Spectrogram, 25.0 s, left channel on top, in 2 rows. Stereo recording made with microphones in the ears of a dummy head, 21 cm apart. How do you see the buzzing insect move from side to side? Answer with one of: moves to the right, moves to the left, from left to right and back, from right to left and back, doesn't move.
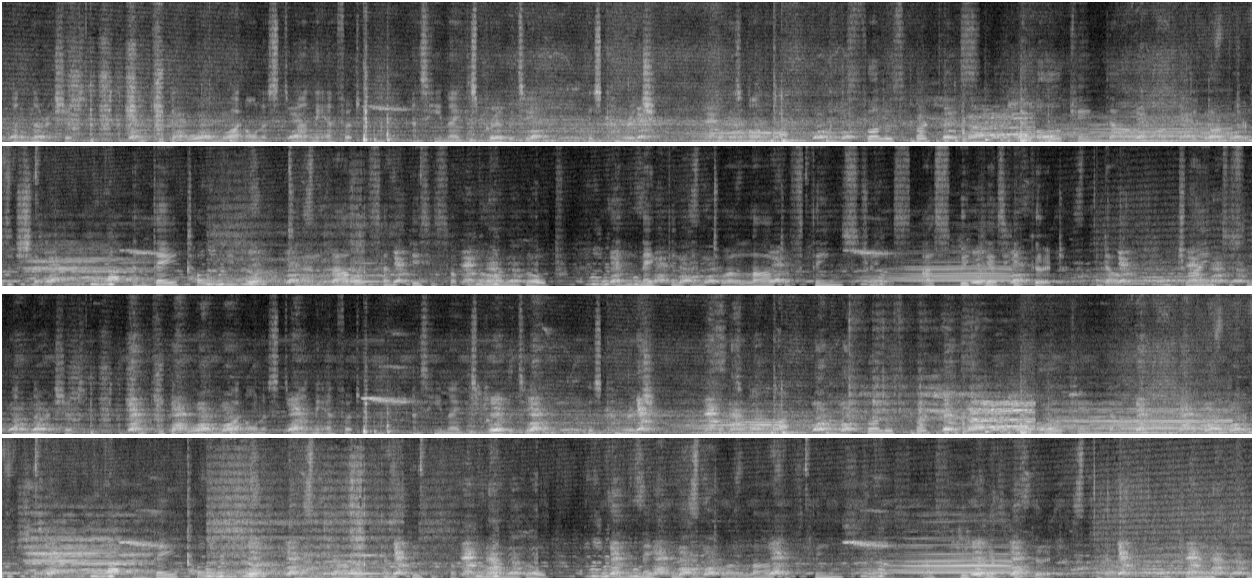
moves to the right.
